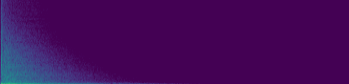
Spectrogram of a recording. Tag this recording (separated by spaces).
bang bass bomb boom cinematic couch detonation explosion explosive hit impact rise riser rising shockwave shot sounds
